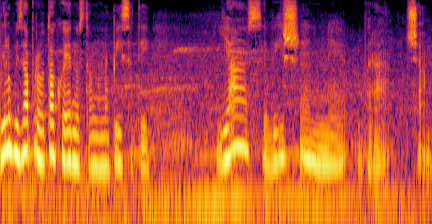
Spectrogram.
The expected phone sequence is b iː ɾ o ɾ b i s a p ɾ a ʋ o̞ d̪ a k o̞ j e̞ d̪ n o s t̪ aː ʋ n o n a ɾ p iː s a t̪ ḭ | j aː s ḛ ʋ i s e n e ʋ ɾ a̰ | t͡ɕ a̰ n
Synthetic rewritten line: b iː l o b i z a p ɾ a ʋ o̞ t̪ a k o̞ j e̞ d̪ n o s t̪ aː ʋ n o n a p iː s a t̪ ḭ | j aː s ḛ ʋ i ʃ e n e ʋ ɾ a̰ | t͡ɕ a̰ m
